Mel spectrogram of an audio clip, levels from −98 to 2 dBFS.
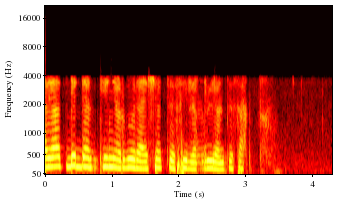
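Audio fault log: Throughout: G.729 codec. The speech is squeezed into about 8 kbit/s, with nothing above 4 kHz. The decoder rebuilds each frame from a vocal tract filter plus a handful of pulses, so the voice comes across dull, a bit rough and plainly synthetic, which fits G.729A.
0.69–0.80 s: VoIP packet loss concealed by the speech codec. About 50 ms went missing, spread over roughly 80 ms in short runs of at most 20 ms. The decoder filled each gap by stretching the last pitch and filter into a fading buzzy tone or coloured noise.
2.26–2.40 s: VoIP packet loss concealed by the speech codec. About 30 ms was lost here, and again it gets patched with a stretched, decaying buzzy tone or coloured noise. Because each frame builds on the last, the voice stays weak or distorted for a moment after real packets resume.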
